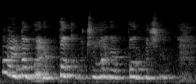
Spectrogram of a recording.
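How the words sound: It is said in a crying voice.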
